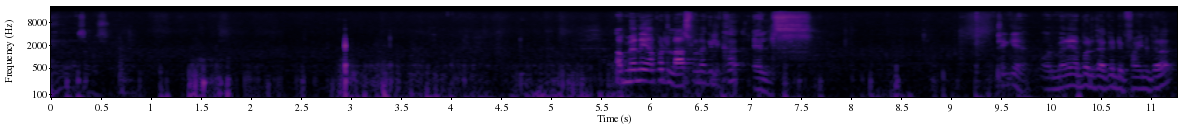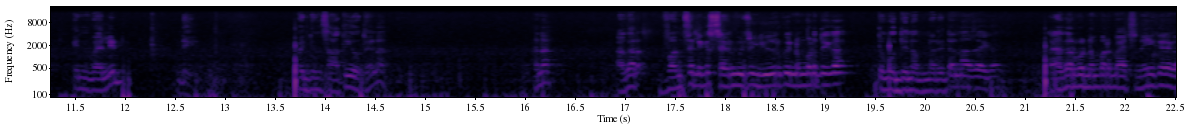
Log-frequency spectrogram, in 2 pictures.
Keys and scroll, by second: 12.2 ctrl+s.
